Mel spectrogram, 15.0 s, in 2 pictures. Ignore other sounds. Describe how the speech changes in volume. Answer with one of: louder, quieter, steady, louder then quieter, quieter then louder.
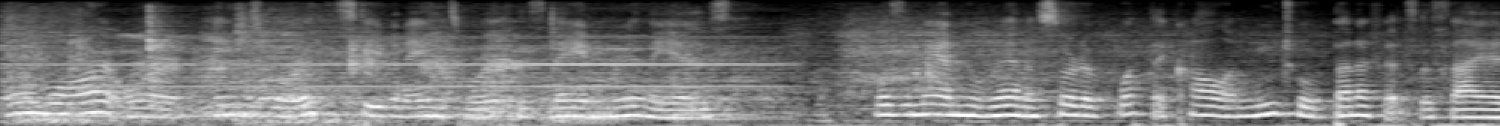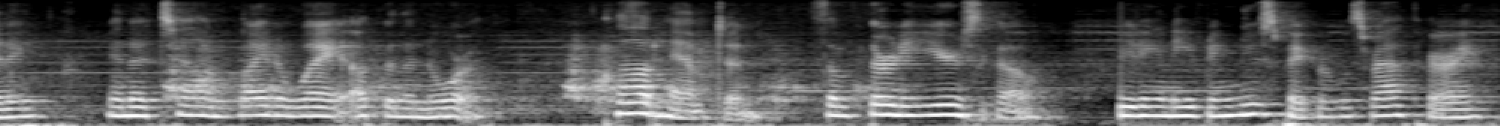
steady.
